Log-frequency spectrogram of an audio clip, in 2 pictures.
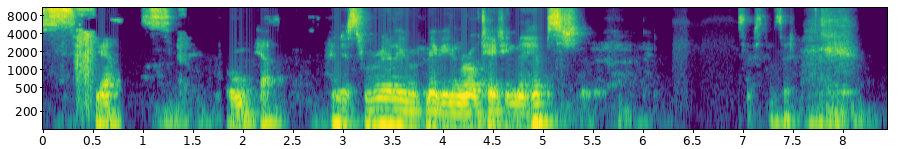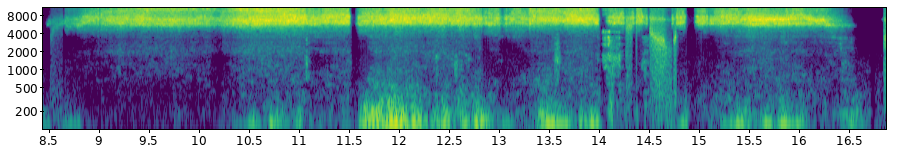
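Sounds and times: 
speech: 0.0 - 5.6, 7.0 - 8.2
hissing sss sound made by a voice with the tip of the tongue: 8.6 - 16.5.

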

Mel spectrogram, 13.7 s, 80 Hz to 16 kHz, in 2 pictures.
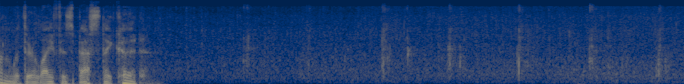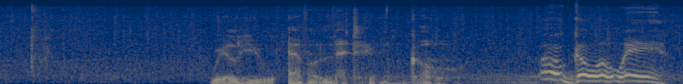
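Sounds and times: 
speech: 0.0 - 1.6, 9.0 - 11.5, 12.2 - 13.6
steady rain: 0.0 - 13.6.

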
